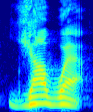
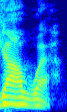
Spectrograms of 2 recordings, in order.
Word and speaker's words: Yahweh: Semitic schols believe is pronounced a breathy Yahweh so the Lord said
